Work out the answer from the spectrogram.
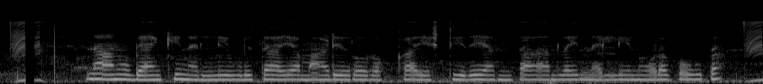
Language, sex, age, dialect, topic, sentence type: Kannada, female, 25-30, Central, banking, question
